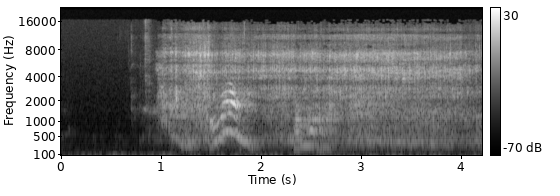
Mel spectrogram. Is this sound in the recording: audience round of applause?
no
